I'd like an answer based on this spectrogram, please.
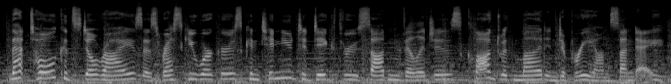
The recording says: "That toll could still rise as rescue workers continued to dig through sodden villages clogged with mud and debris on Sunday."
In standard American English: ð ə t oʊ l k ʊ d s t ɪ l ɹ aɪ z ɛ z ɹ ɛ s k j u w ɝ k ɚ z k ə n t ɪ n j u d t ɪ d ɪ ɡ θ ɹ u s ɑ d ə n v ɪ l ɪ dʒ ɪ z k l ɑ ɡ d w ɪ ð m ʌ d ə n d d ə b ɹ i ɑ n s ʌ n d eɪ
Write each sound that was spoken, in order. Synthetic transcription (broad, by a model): ð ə t oʊ l k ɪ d s t ɪ l ɹ aɪ z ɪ z ɹ ɛ s k j u w ɝ k ɚ z k ə n t ɪ n j u d t ɪ d ɪ ɡ θ ɹ u s ɑ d n v ɪ l ɪ dʒ ɪ z k l ɑ ɡ d w ɪ ð m ʌ d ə n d d ə b ɹ i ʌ n s ʌ n d eɪ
